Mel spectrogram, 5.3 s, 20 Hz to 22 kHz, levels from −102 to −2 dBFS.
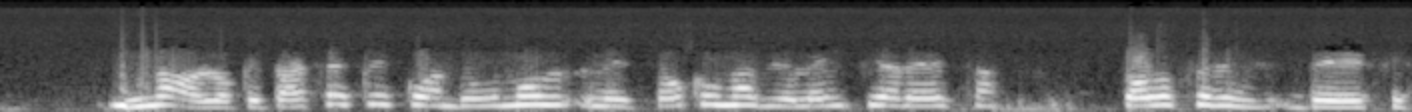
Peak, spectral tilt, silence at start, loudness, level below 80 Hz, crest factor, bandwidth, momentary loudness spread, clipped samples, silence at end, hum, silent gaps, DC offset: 0 dBFS; -8.5 dB/octave; 0.4 s; -14 LUFS; -58 dBFS; 14 dB; 3.7 kHz; 7 LU; under 0.1%; 0 s; none; none; under 0.1%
